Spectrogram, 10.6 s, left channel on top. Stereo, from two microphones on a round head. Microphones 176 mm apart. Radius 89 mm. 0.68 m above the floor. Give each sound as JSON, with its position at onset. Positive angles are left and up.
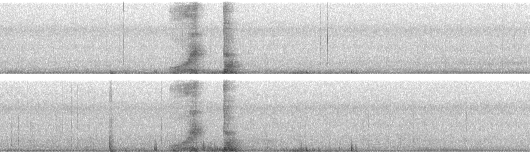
{"t": 3.4, "sound": "throat clearing", "side_deg": 0, "distance_m": 5.0}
